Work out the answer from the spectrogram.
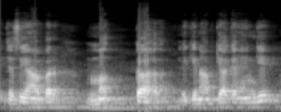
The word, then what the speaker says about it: مکہ: یعنی یہ ہا ہے لیکن اس کی آواز الف جیسی ہوتی ہے۔ جیسے یہاں پر مکہ لیکن آپ کیا کہیں گے؟ مکہ۔ کعبہ، عمرہ، عین پر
